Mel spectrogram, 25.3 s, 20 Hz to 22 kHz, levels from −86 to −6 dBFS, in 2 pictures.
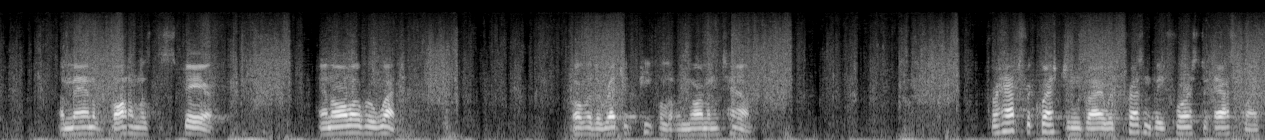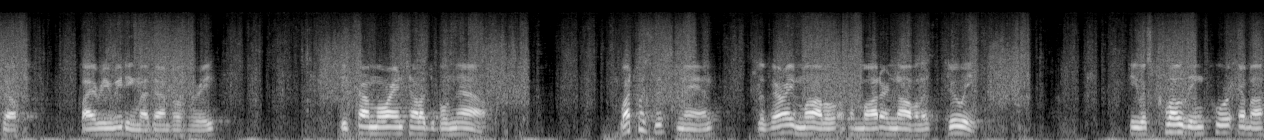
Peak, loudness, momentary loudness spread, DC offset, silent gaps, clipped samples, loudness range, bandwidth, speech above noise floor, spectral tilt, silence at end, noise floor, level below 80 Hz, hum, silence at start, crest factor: -6 dBFS; -22 LUFS; 17 LU; under 0.1%; none; under 0.1%; 5 LU; 16 kHz; 27 dB; -4 dB/octave; 0 s; -48 dBFS; -46 dBFS; none; 0.1 s; 18 dB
